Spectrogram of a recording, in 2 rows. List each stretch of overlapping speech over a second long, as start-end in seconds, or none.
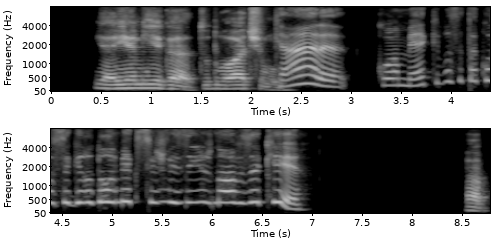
none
